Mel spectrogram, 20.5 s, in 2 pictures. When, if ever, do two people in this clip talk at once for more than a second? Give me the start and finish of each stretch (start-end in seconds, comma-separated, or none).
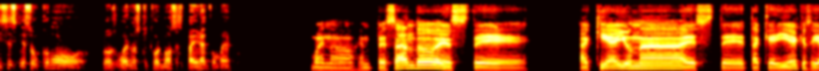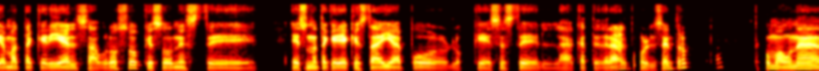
none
